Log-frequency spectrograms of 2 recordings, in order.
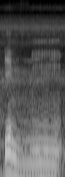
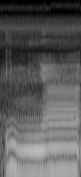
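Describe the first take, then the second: First: The word ends without a voweled 'ya' syllable. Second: The word ends with a voweled 'ya' syllable. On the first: This is the reading of the other reciters. "tetap ya sukun seperti itu" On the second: This is the reading of three reciters. "memfathahkan ya. Jadi sianya tuh hidup"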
